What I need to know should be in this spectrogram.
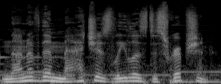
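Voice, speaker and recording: A man's voice: fairly high pitch, moderate pace, over music, lightly acted. An actor playing an earnest, attentive young tribesman in a video game. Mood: earnest, concerned.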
